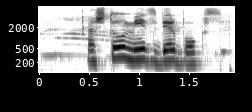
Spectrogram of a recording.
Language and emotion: Russian, neutral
